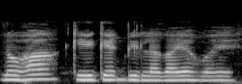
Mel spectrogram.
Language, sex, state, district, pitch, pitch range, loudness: Hindi, female, Arunachal Pradesh, Papum Pare, 210 Hz, 190-215 Hz, -15 LUFS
